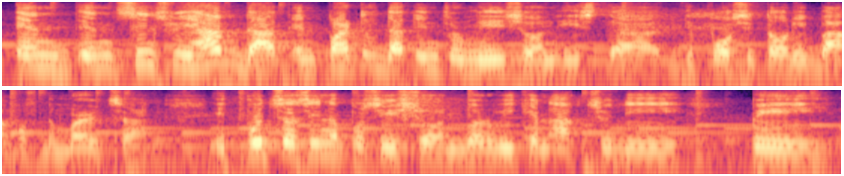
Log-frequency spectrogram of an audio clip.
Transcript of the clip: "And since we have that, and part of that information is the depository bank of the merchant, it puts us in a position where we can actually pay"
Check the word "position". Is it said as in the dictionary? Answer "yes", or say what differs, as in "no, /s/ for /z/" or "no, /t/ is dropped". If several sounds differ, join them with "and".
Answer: no, /s/ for /z/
